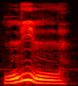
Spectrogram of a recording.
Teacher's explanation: But In French and the other Romance languages, which simply means Latin-based, you'll find a very soft L with the very tip of your tongue, L, against your hard palate, against the top of your mouth.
